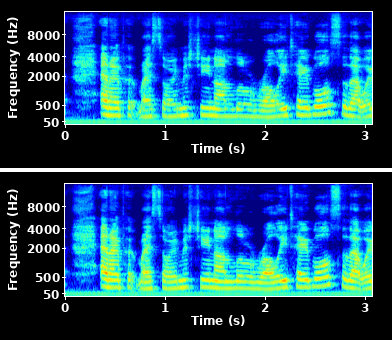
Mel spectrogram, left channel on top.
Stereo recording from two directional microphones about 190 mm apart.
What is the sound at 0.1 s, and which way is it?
A woman's voice, 50° right (ahead or behind).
